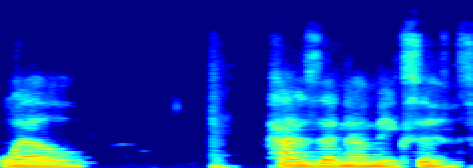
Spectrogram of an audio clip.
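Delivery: normal talking voice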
